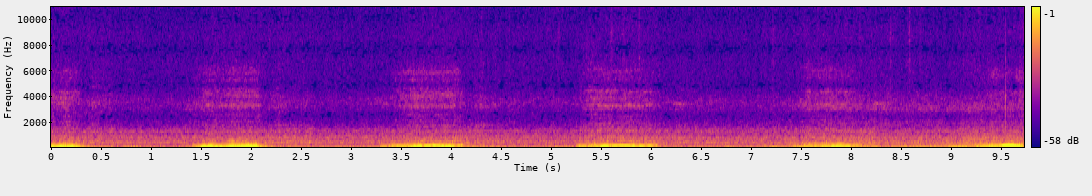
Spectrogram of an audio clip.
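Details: Eight-month-old Chow Chow puppy asleep and dreaming badly. Five rough, low snores follow a steady rhythm of about one every two seconds, each wobbling slightly in pitch against a quiet room.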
